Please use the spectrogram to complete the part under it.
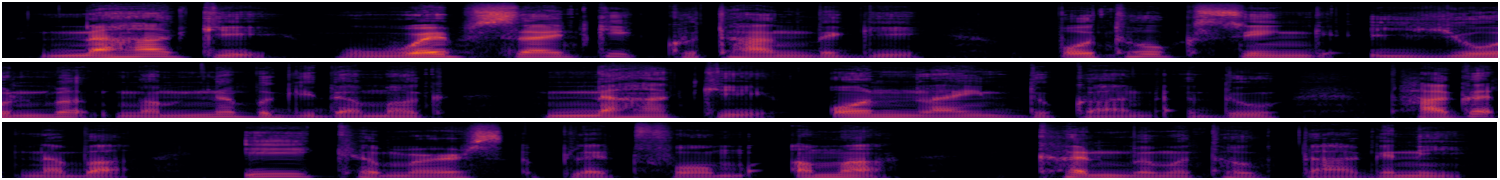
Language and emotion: Manipuri, neutral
